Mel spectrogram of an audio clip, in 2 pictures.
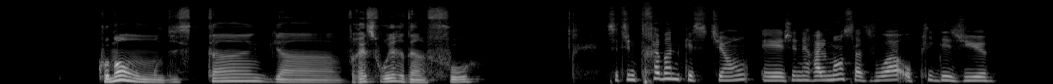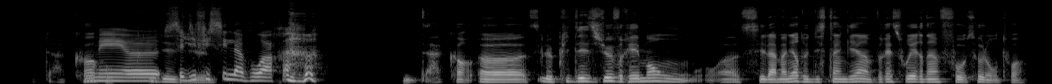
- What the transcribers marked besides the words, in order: chuckle
- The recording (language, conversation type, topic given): French, podcast, Comment distinguer un vrai sourire d’un sourire forcé ?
